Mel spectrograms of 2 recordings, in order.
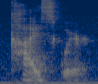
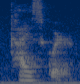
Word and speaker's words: chi-square: the symbol for chi-square is that and it's pronounced with a hard case ound chi-square chi-square there are actually two high score tests the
